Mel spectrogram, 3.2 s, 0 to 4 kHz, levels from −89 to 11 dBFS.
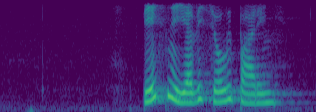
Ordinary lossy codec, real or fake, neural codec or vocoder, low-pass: none; fake; vocoder, 44.1 kHz, 128 mel bands every 256 samples, BigVGAN v2; 3.6 kHz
